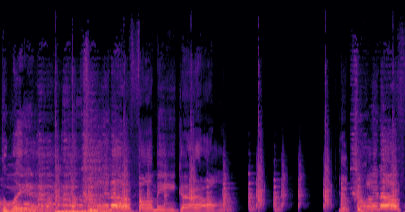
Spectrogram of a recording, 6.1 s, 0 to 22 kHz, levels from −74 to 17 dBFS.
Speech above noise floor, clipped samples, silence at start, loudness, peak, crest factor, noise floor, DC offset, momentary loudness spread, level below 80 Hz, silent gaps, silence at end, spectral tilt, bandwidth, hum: 21 dB; under 0.1%; 0 s; -15 LUFS; 0 dBFS; 14 dB; -34 dBFS; under 0.1%; 15 LU; -24 dBFS; none; 0 s; -5 dB/octave; 19.5 kHz; none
